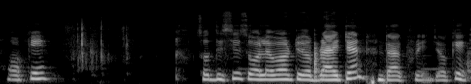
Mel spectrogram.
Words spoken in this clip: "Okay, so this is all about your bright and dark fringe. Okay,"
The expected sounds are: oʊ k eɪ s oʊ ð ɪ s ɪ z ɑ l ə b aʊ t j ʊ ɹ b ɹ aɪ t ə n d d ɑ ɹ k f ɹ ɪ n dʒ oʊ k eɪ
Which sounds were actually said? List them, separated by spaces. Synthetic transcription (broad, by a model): oʊ k eɪ s oʊ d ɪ s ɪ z ɑ l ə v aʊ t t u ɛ b ɹ aɪ t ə n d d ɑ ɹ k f ɹ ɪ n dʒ oʊ k eɪ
